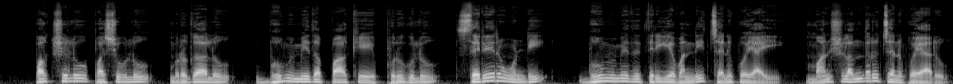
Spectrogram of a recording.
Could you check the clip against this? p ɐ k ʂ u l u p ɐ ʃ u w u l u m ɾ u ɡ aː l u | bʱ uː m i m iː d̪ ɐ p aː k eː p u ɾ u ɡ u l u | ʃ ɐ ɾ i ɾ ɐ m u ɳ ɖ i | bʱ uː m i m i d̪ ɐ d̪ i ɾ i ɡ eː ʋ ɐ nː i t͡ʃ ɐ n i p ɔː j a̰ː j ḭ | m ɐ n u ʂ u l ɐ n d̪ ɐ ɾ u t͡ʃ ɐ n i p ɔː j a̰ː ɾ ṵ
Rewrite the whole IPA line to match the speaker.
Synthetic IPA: p ɐ k ʂ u l u p ɐ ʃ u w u l u m ɾ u ɡ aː l u | bʱ uː m i m iː d̪ ɐ p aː k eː p u ɾ u ɡ u l u | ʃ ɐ ɾ iː ɾ ɐ m u ɳ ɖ i | bʱ uː m i m iː d̪ ɐ t̪ i ɾ i ɡ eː ʋ ɐ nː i t͡ʃ ɐ n i p ɔː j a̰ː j ḭ | m ɐ n u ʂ u l ɐ n d̪ ɐ ɾ u t͡ʃ ɐ n i p ɔː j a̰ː ɾ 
